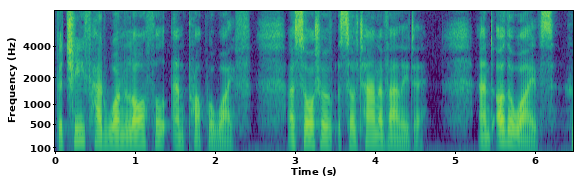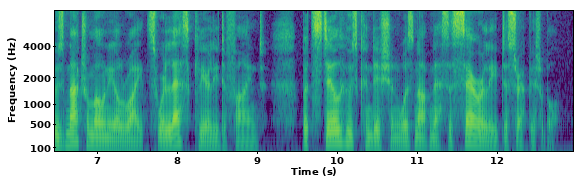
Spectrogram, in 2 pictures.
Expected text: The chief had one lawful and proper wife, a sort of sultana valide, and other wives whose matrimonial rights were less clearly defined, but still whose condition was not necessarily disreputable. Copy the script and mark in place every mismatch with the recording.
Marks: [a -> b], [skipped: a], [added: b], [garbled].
The chief had one lawful and proper wife, a sort of sultana valide, and other wives whose matrimonial rights were less clearly defined, but still whose condition was not necessarily disreputable.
